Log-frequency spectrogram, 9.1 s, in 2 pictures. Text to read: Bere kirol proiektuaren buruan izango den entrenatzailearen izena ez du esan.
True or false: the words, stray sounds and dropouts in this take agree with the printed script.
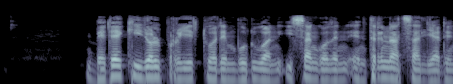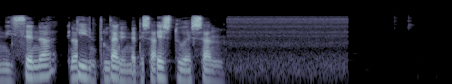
false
